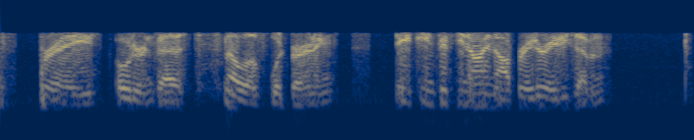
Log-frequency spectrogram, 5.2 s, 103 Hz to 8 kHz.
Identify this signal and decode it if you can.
Emergency Alert System (SAME) tones, heard as harsh buzzing bursts, with speech. It is heard from 0.3 to 4.2 s.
